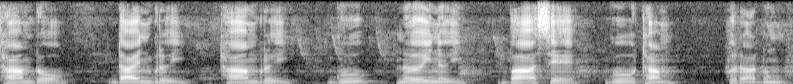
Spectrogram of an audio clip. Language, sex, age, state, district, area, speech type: Bodo, male, 30-45, Assam, Kokrajhar, rural, read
